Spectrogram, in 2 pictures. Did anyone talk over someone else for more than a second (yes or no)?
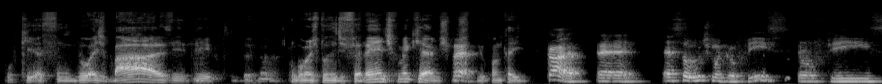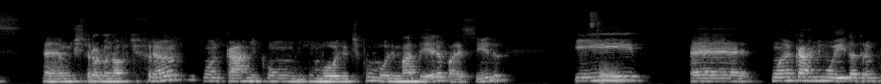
no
